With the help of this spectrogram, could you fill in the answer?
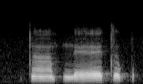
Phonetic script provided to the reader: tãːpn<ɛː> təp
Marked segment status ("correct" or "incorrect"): correct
